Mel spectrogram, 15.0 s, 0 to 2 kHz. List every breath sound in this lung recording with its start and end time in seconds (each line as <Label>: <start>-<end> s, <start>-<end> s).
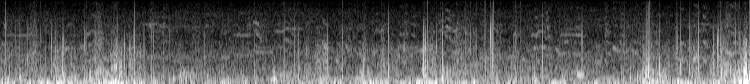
Inhalation: 3.45-4.06 s
Wheeze: 11.51-11.74 s
Crackles: 3.45-4.06 s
